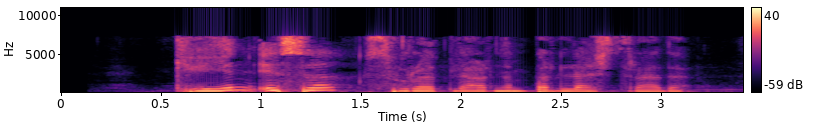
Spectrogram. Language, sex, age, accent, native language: Uzbek, female, 18-24, Toshkent viloyati, Uzbek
